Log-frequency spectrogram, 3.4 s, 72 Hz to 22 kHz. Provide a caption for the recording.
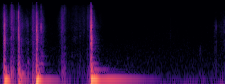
Balloon sequence 3
Balloon sequence - Zoom H2
Balloon, fighting, movement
